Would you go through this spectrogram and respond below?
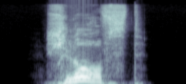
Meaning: second-person singular present of schlurfen
- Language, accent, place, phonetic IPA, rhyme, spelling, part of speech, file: German, Germany, Berlin, [ʃlʊʁfst], -ʊʁfst, schlurfst, verb, De-schlurfst.ogg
